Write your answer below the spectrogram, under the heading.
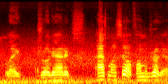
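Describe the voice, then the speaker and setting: At a fairly quick pace, a man speaks over noticeable background noise. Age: 30s. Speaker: homeless man interviewed on the street. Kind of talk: interview testimony.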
